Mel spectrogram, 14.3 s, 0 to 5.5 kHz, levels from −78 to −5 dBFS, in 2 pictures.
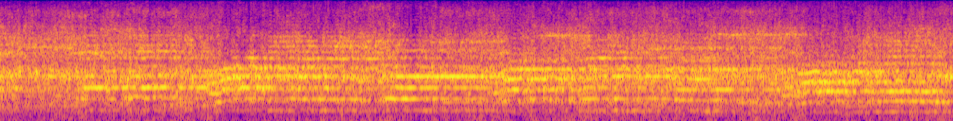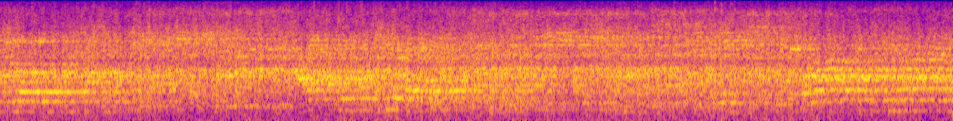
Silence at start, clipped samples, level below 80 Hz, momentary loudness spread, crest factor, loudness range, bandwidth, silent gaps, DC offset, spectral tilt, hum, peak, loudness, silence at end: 0 s; under 0.1%; -44 dBFS; 3 LU; 10 dB; 2 LU; 5.4 kHz; none; under 0.1%; -4.5 dB/octave; none; 0 dBFS; -11 LUFS; 0 s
